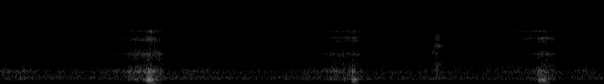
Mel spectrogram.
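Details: Snoring dog and kitten: quiet, slow snoring breaths with soft snorts, about 29 a minute, in a quiet room; animals snoring in sleep.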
